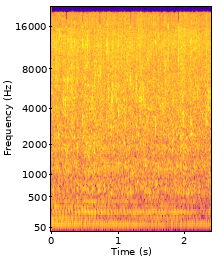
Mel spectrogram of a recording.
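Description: A river about 25 centimetres deep flows over its bed with a steady, close wash of moving water. The broad rush holds even and unbroken throughout, with no voices.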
